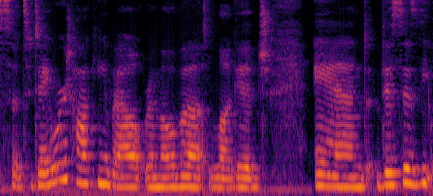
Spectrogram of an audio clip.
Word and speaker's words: Rimowa: of crisscross the pronunciation w's are pronounced like v's and v's are pronounced like w's so the proper pronunciation is remova and i have one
